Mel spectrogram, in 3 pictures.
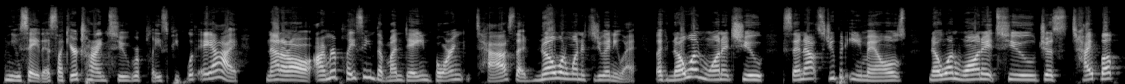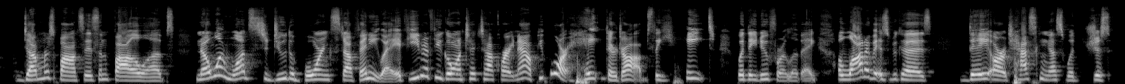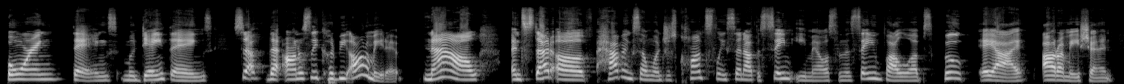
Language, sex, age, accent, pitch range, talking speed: English, female, 20-39, American, 195-255 Hz, 215 wpm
